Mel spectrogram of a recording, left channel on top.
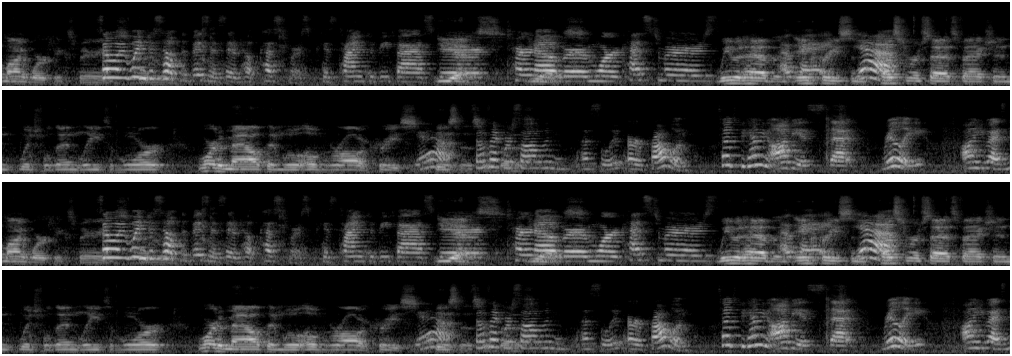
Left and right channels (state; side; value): normal; both; correlation 0.96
